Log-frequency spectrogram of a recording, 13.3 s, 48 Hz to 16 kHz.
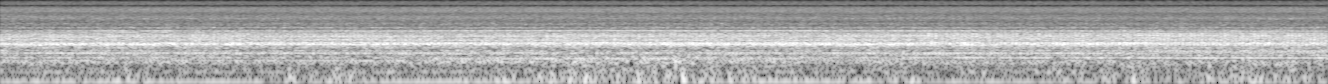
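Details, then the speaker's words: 1997 Pontiac Grand Prix after heater hose repair with new hoses and clamps, coolant topped off, idling to bleed air: even unbroken hum with faint steady whir, no knocking or stumbling; normal idle. "So we're going to top off this coolant and fire it up and get all the air out of the system."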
